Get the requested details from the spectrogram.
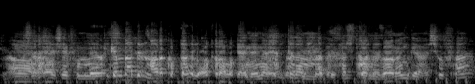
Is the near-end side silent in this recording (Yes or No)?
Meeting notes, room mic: Yes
